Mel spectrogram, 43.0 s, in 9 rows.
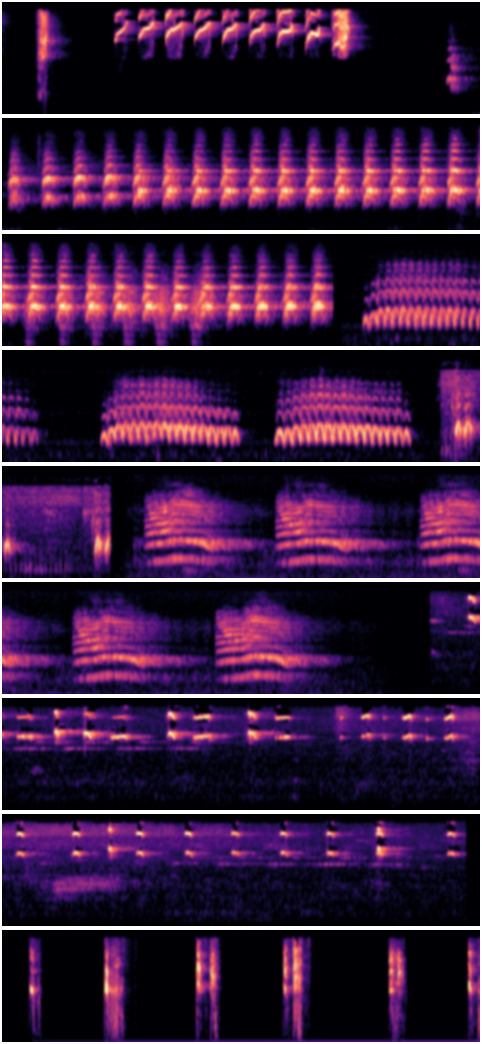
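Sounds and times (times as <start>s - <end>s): quick high chirps: 0.4s - 3.5s.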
